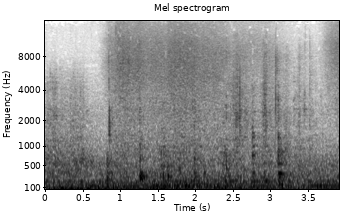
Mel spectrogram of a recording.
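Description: A clothes hanger scrapes and clinks on a rail.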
